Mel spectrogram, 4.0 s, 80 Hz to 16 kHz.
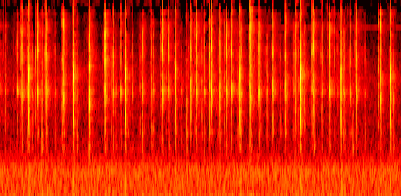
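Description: A tenkeyless mechanical keyboard with plastic keycaps is typed on continuously with the fingertips of both hands. About 28 short, sharp, bright clicks sound in quick, uneven succession over a soft low hiss, each dying away almost instantly.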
